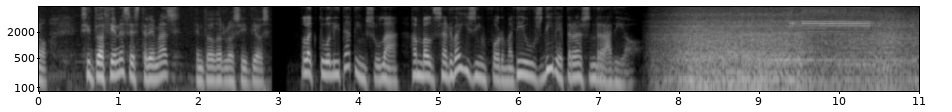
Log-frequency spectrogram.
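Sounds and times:
speech: 0.0 - 7.9
tractors honking arriving at a fairground: 7.6 - 10.9.

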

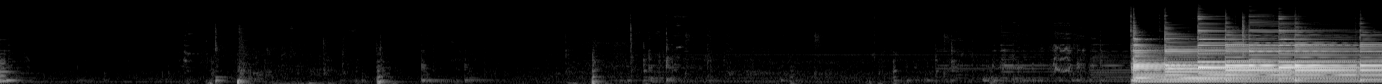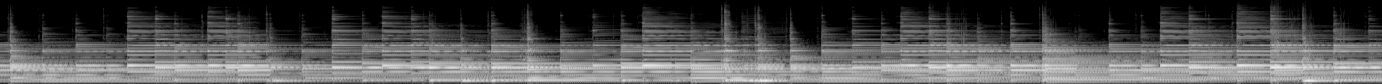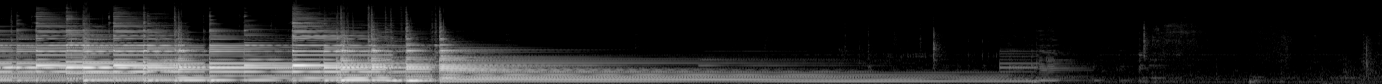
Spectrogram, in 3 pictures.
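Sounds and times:
dobro: 8.7 - 38.6.

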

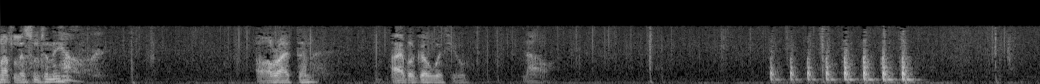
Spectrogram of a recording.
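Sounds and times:
speech: 0.0 - 1.1, 2.6 - 5.6
knocking on a door: 7.7 - 9.3.

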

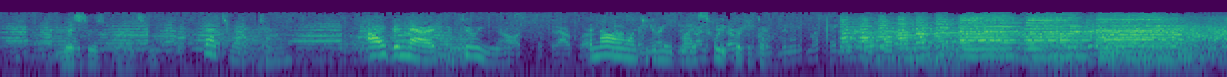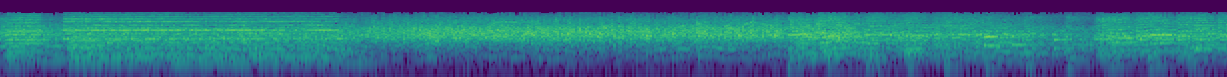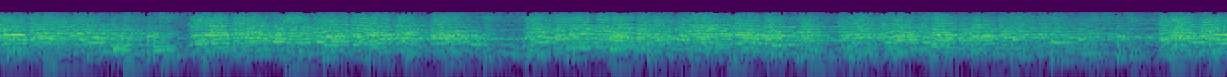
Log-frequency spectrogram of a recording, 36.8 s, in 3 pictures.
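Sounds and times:
speech: 0.6 - 11.6
audience applause: 8.4 - 36.7.

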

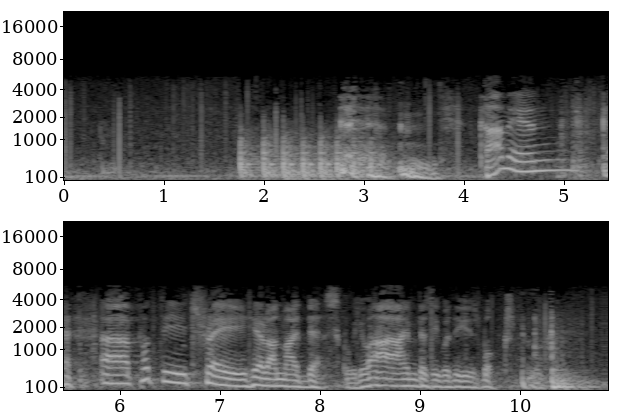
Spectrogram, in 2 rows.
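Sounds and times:
knock at the door: 1.8 - 2.9
speech: 4.3 - 10.7.

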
